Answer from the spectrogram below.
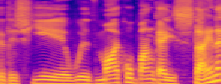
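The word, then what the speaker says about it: Stanier: So you're running an event coming up later this year with Michael Bungay Stainer. Is that how you say it? Michael Bungay Stania. Yeah, Stania, right?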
